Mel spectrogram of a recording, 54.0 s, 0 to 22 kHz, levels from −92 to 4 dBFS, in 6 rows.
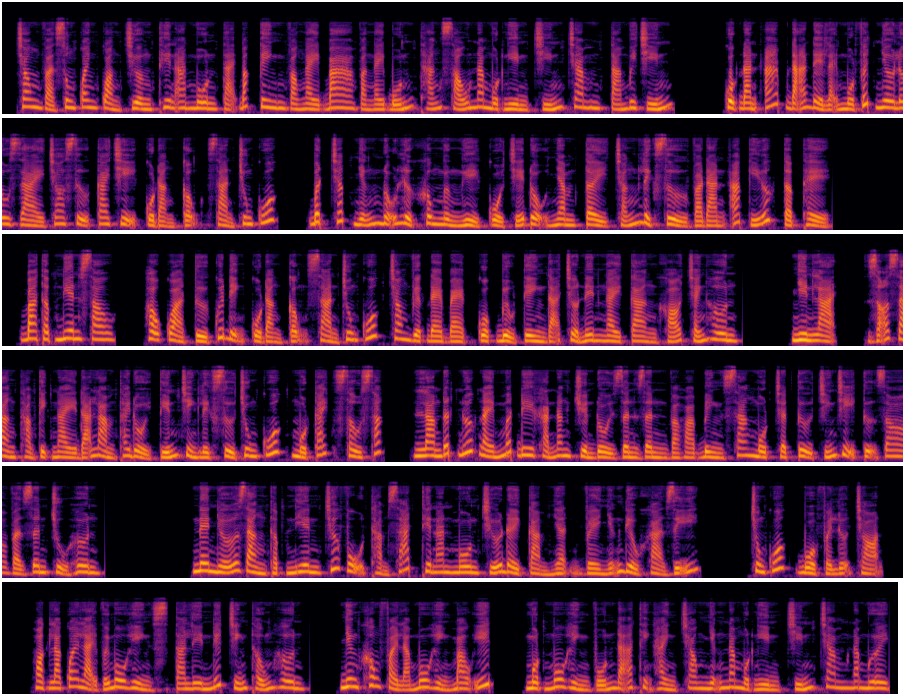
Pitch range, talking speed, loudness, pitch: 180-235 Hz, 225 wpm, -20 LUFS, 205 Hz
